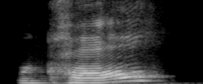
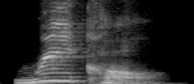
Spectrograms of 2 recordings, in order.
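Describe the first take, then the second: First: "Recall" with "-call" louder and rising; stress on second syllable. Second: "recall" with "RE-" stressed, falling away; stress on first syllable. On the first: Teacher contrasting verb with noun, "Recall" stressed on -call. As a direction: hit the end of "Recall". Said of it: "we emphasize the end". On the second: Teacher contrasting noun with verb, "recall" stressed on RE-. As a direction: hit the start of "recall". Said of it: "emphasize the beginning". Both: Shown as a demonstration.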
